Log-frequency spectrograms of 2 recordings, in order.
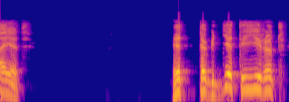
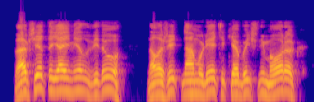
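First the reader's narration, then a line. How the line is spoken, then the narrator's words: Distant laughing gossip. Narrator (Russian): хохотал уже из сеней царский сплетник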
